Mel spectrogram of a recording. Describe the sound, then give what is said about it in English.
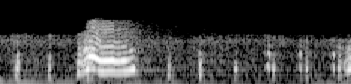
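A voice imitates a hen laying an egg: a drawn-out, wavering squawk followed by a string of short, evenly spaced clucks, fairly loud, with no talking. “Now, would you like to hear a little hen laying an egg?”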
